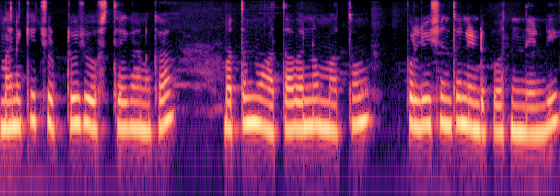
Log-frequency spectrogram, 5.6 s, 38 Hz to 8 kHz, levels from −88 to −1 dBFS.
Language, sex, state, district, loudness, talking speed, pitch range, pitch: Telugu, female, Andhra Pradesh, Chittoor, -14 LUFS, 105 wpm, 240-275 Hz, 260 Hz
